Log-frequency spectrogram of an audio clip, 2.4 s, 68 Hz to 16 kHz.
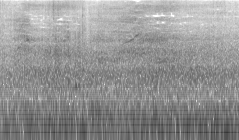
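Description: ECX Torment 1/18-scale RC short-course truck driving on asphalt: its small brushed electric motor and gear drivetrain whine faintly over steady tyre noise.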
